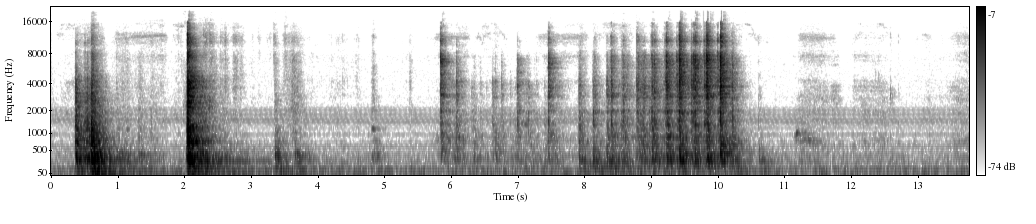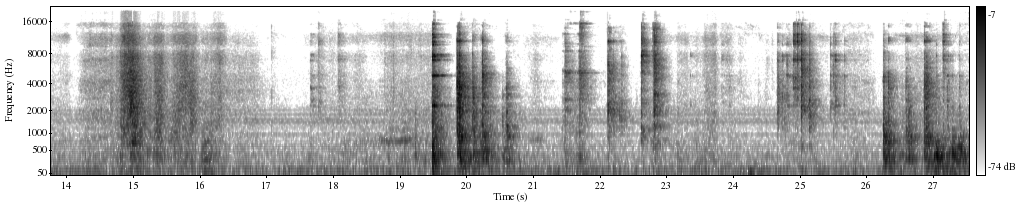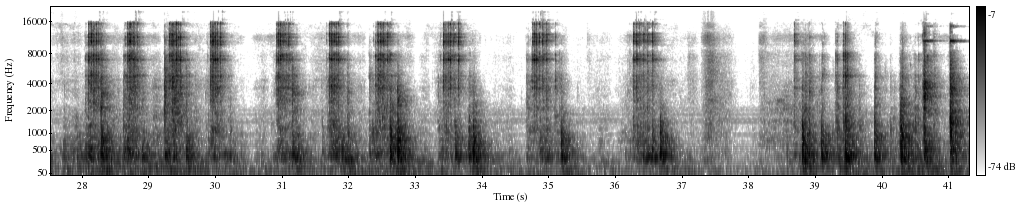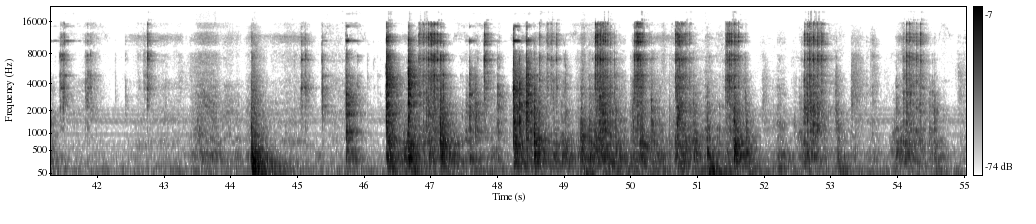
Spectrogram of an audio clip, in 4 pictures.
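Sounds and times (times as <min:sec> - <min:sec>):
ratchet wrench clicking: 0:28.1 - 0:30.2, 0:30.9 - 0:32.8, 0:33.4 - 0:33.8, 0:34.7 - 0:35.2, 0:36.2 - 0:36.7, 0:46.8 - 0:51.6.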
